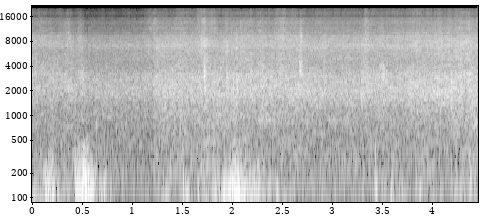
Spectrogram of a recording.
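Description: Strong wind gusts blow across a rain-soaked farm field, a rough rushing roar with heavy microphone buffeting in two bursts, then a steady blustery hiss.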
